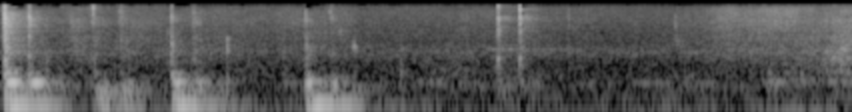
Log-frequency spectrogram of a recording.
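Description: Sparse typing on a computer keyboard: a few soft key clicks and thumps at irregular intervals, quiet, with no voices.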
